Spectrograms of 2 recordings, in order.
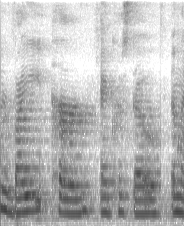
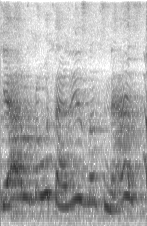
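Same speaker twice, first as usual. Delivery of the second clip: mock innocent cousin; 8 semitones higher than usual. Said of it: "And she's like".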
